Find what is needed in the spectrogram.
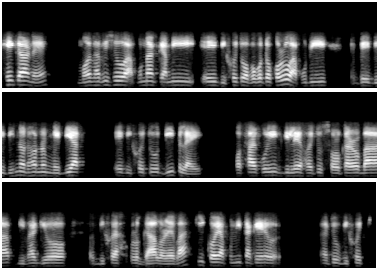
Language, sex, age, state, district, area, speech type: Assamese, male, 60+, Assam, Majuli, urban, conversation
